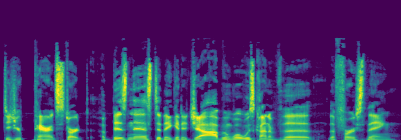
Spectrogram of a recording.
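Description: A man hosting a podcast, asking relaxed, easygoing questions, often several in one go. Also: mid-range voice, normal speed, dry recording, clean studio sound. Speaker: podcast host. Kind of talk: interview questions.

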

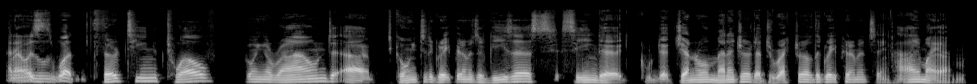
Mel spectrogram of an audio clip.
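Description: A man's voice: fairly low pitch, normal speed, vocal fry, dark tone, no echo. A man from Egypt, a guest in a casual interview, eagerly explaining history and telling stories from his own life, laughing often. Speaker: guest, documentary producer.

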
